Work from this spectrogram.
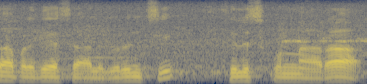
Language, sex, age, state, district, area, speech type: Telugu, male, 60+, Andhra Pradesh, Eluru, rural, spontaneous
